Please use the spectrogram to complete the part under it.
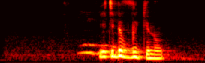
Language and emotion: Russian, angry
